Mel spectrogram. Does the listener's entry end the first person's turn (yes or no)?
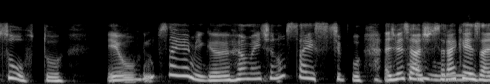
no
